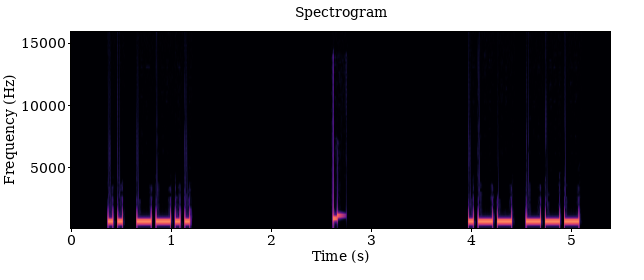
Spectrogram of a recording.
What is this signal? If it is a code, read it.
Morse code, heard as a keyed tone, about 25 wpm, 700 Hz. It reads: IZ WO
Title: Top Two Letter Combinations in Words 25wpm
